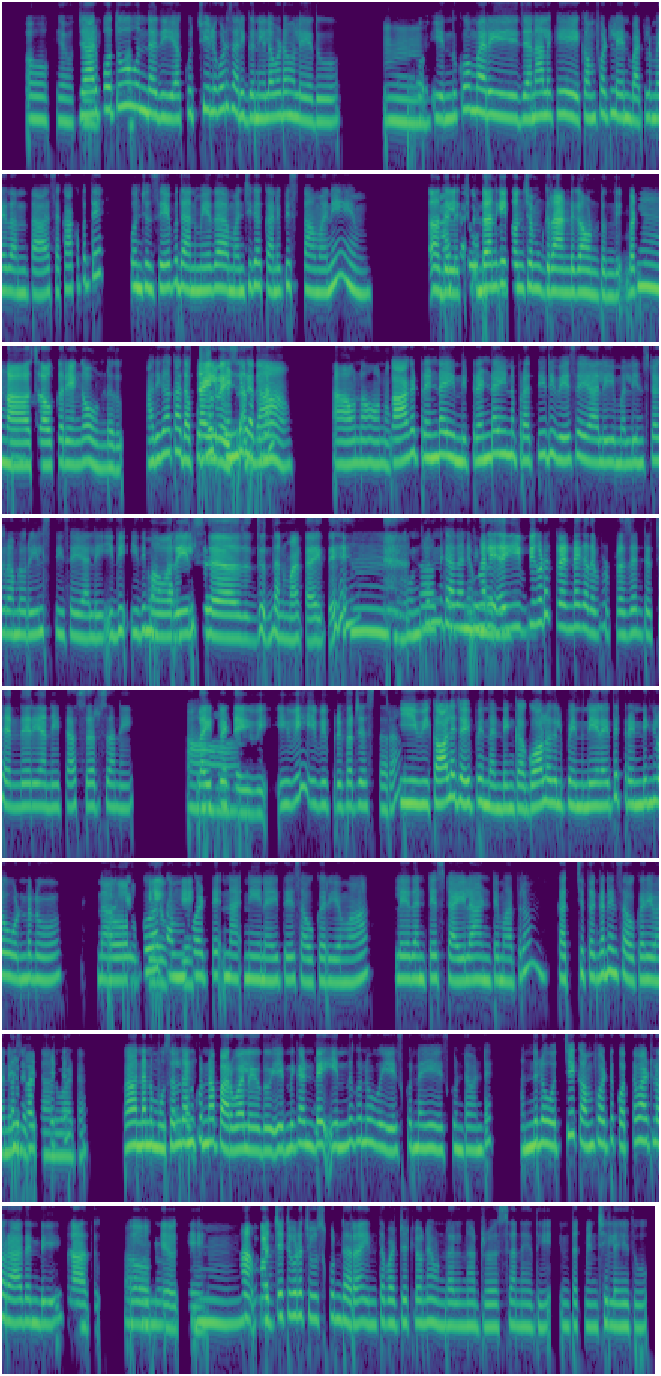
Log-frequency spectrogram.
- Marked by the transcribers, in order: drawn out: "మరీ"; in English: "కంఫర్ట్"; in English: "గ్రాండ్‌గా"; in English: "బట్"; in English: "స్టైల్ వైస్"; in English: "ట్రెండ్"; in English: "ఇంస్టాగ్రామ్‌లో రీల్స్"; laughing while speaking: "అయితే. ఓకే. ఓకే"; other background noise; in English: "ప్రెజెంట్"; in English: "లైట్"; in English: "ప్రిఫర్"; in English: "ట్రెండింగ్‌లో"; in English: "బడ్జెట్?"; other noise; in English: "కంఫర్ట్"; in English: "బడ్జెట్"; in English: "డ్రస్"
- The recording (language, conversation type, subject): Telugu, podcast, సౌకర్యం కంటే స్టైల్‌కి మీరు ముందుగా ఎంత ప్రాధాన్యం ఇస్తారు?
